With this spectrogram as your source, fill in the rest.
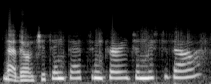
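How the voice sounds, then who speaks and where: A woman's voice: high voice, lively intonation, quick pace. A woman playing a sweet, fragile young wife, worried and grieving, confiding earnestly and hesitantly in an old-time radio drama. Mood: anxiously hopeful. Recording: muffled vintage radio recording.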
